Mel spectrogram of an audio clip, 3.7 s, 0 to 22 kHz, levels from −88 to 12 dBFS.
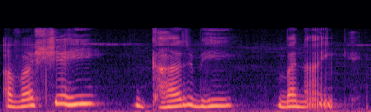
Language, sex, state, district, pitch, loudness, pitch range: Hindi, female, Chandigarh, Chandigarh, 235 Hz, -15 LUFS, 210-255 Hz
